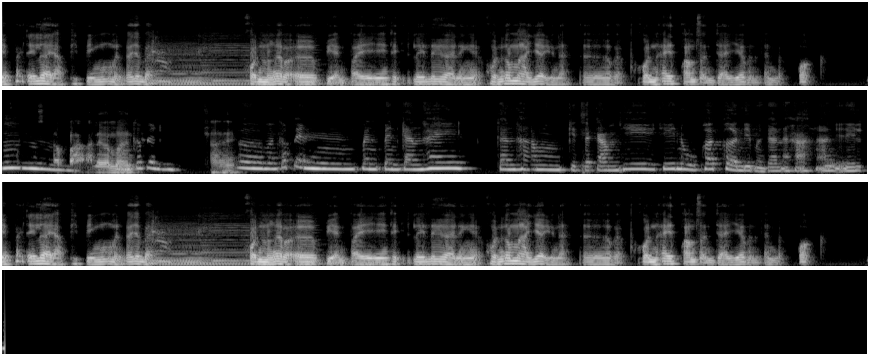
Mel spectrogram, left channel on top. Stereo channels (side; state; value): right; drops out; at 8.7 s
